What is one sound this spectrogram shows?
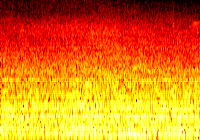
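A motorbike engine drones close by as it rides past.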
